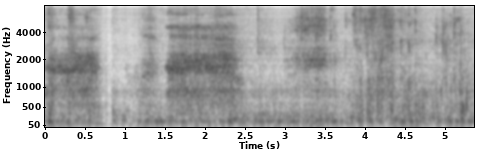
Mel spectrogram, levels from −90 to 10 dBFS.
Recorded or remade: remade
